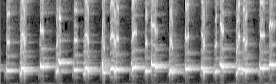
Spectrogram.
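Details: Yellow-vented bulbul singing continuously as a lure for other birds, a steady chain of clear whistled chirps, each bending up or down, about four each second.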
